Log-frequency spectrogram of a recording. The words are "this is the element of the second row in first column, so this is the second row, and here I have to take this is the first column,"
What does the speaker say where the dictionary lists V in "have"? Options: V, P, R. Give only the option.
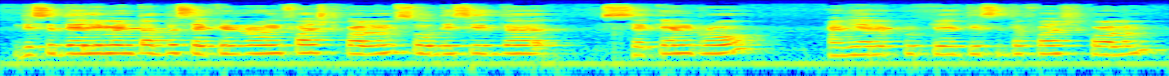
P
